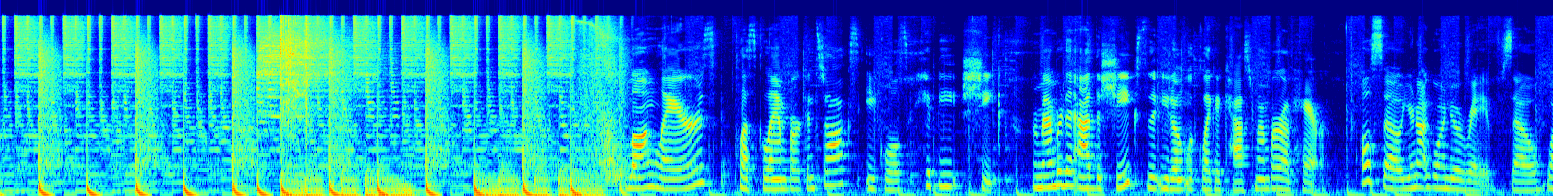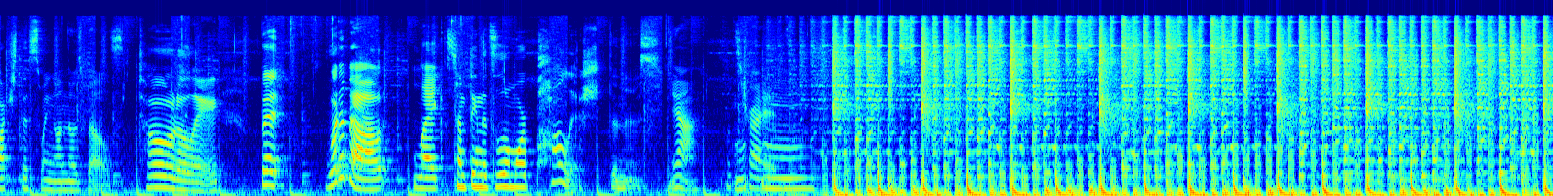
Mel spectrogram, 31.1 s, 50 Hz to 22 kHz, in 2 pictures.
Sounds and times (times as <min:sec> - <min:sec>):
Music: 0:00.0 - 0:31.0.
